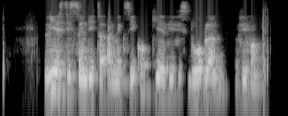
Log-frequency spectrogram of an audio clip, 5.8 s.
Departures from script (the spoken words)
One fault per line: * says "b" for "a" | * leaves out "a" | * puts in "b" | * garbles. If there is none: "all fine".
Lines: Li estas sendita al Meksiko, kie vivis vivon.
* says "estis" for "estas"
* puts in "duoblan"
